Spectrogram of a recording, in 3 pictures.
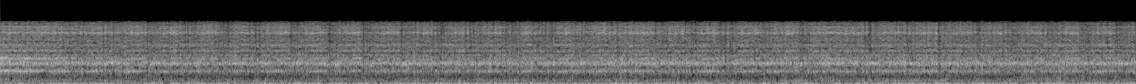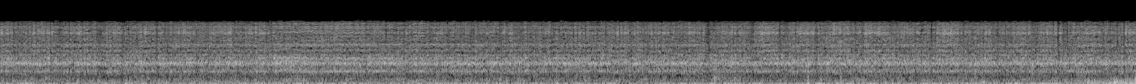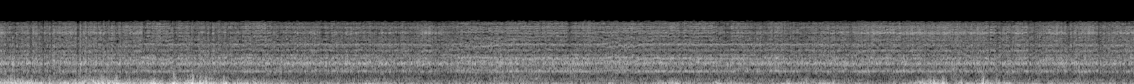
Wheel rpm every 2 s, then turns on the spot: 170, 160, 160, 160, 160, 160, 160, 160, 160, 160, 160, 160, 160, 160, 160, 160, 160.
none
